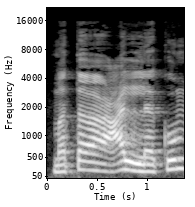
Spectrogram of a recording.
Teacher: তানবিনের বামে লাম ইদগামে বেলাগুন্নার হরফ গুন্না ছাড়া মিলিয়ে পড়তে হবে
